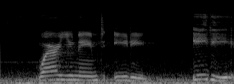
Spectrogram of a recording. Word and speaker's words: EDI: are you named Edie Edie is the phonetic pronunciation of EDI that is an acronym for enhanced defense intelligence where are you located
